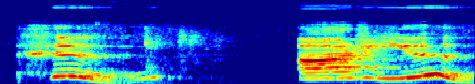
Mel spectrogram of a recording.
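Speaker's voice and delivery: drowsy, languid, sleepy voice. Narrator reading the Caterpillar speaking to Alice, in a languid, sleepy Caterpillar voice. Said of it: "addressed her in a languid, sleepy voice".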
